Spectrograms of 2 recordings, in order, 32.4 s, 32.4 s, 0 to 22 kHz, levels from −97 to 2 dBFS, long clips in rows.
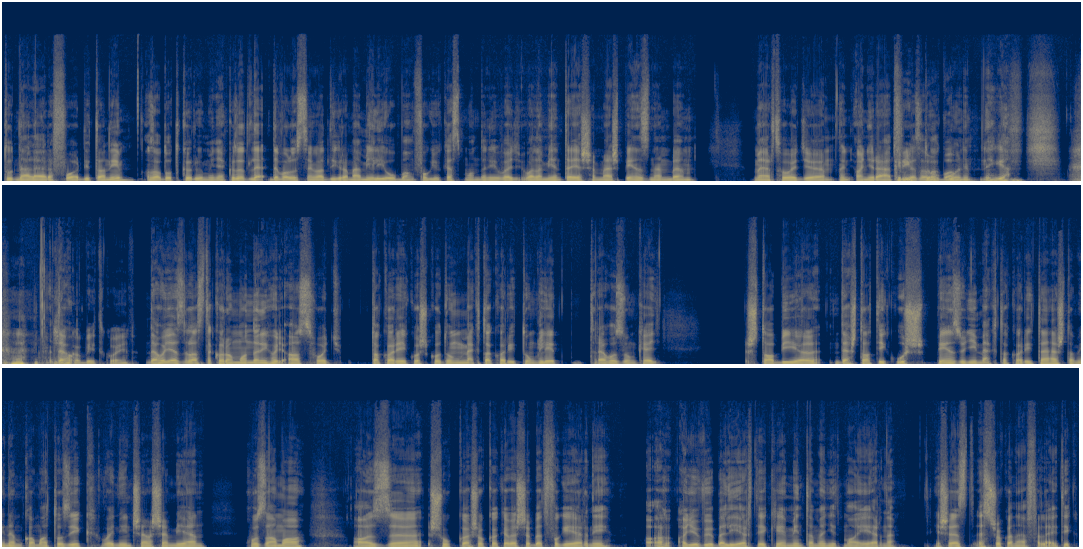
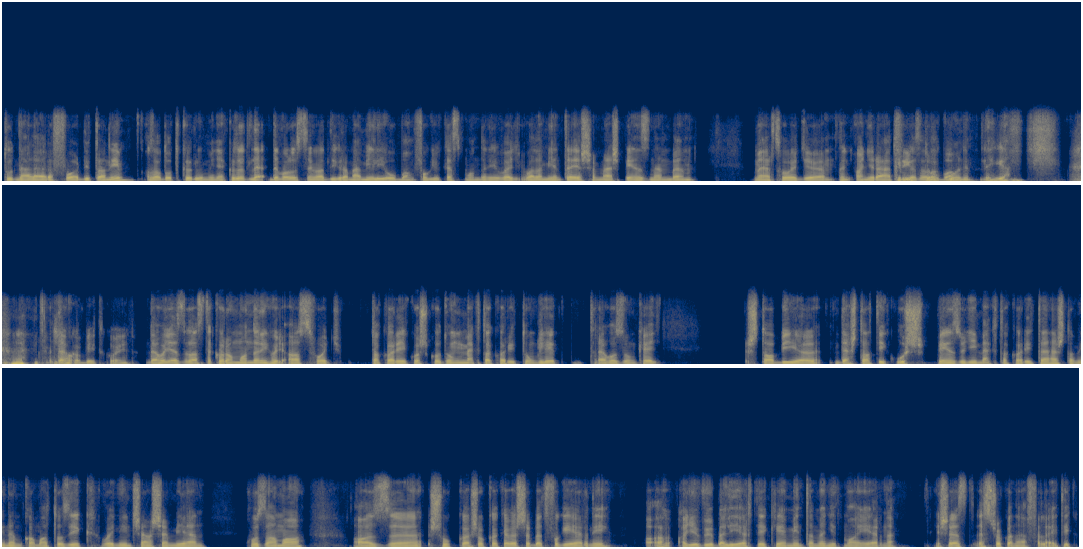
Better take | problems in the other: first | garbled, watery; badly; nothing above 8 kHz

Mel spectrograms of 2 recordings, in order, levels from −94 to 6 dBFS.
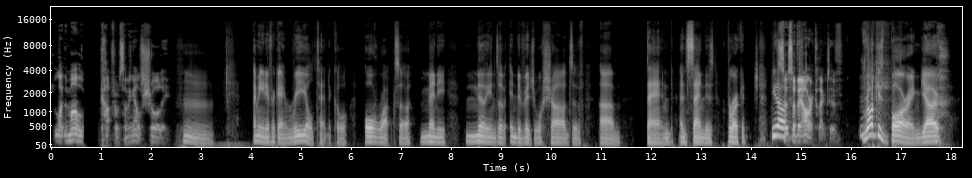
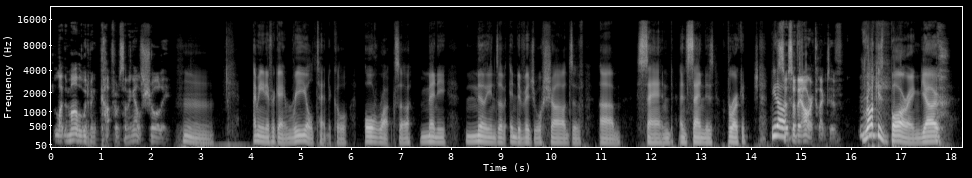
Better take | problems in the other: second | audio cutting out; at 0.5 s and at 12 s

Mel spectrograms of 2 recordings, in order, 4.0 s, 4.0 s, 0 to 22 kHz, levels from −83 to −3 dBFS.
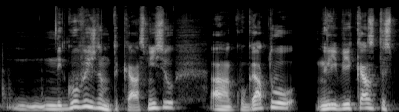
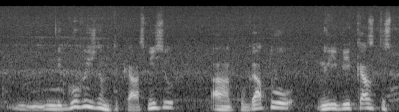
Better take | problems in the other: first | hiss; loud; throughout; 9 dB below the speech

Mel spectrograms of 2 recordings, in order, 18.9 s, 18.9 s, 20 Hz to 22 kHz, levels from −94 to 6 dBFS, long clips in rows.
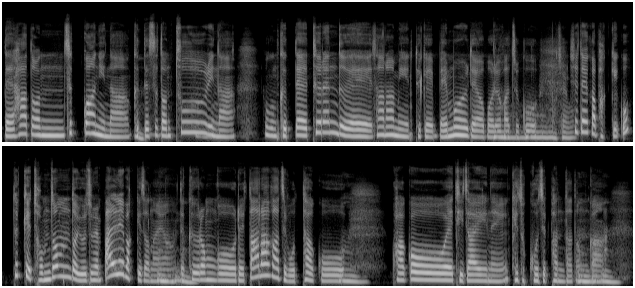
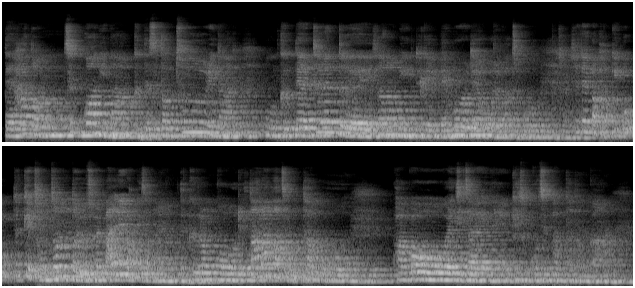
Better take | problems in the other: first | off-mic speech; far // room echo; strong; dies away in 2 s

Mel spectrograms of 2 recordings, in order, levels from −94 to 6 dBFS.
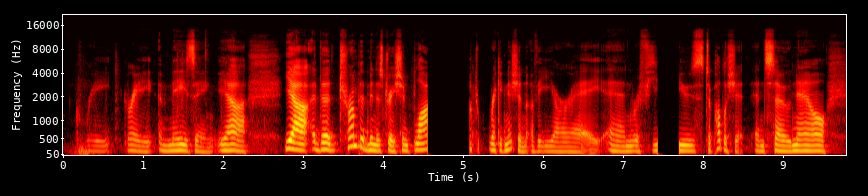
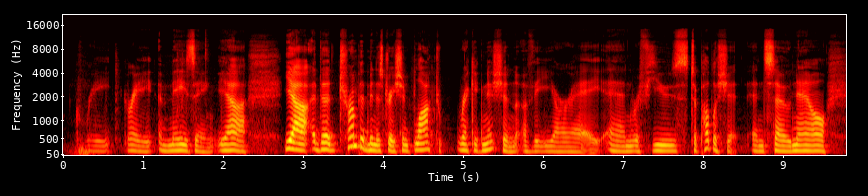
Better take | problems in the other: second | audio freezing; at 4.5 s for 0.5 s and at 7.5 s

